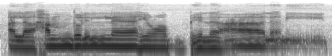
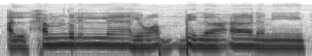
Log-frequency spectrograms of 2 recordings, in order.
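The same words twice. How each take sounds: First: الحمدللہ رب العالمین with ال drawn out, a doubled lam; slow recitation with an extra l sound; wrong extra lam. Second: الحمدللہ رب العالمین with a single lam and clear hamd; slow careful recitation, a single l; correct recitation. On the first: Teacher demonstrates the common mistake, slow drawn recitation. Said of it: "پہلی مرتبہ ... غلط ہوگا". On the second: Teacher shows students the right way, slow careful recitation. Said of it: "دوسری مرتبہ صحیح". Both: Shown as a demonstration.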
